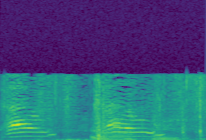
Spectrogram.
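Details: Cat stuck in cement concrete gives a drawn-out falling meow, then a second, longer, lower cry that overlaps with what may be a human voice in the background.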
